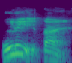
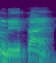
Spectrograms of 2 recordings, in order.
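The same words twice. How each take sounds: First: The first syllable carries the fourth tone. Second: The first syllable carries a different tone. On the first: The speaker calls it right. "Cuman Li nada empat. Li Tai ya" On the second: The speaker calls it wrong. "Bukan Li Tai ya"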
